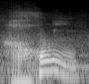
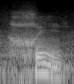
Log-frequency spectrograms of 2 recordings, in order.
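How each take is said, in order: First: The syllable is said fully heavy and rounded. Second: The syllable is said only slightly heavy. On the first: The speaker calls it wrong. "bukan dibaca khui" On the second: The speaker calls it right. "tetapi khi"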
